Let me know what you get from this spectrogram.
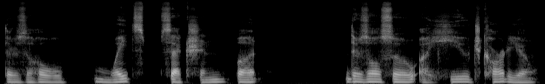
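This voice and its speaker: A man's voice: fairly low pitch, no echo, studio quality. A man playing a friendly, playfully vain werewolf boyfriend in a casual roleplay audio, talking in an easygoing, teasing, conversational way.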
